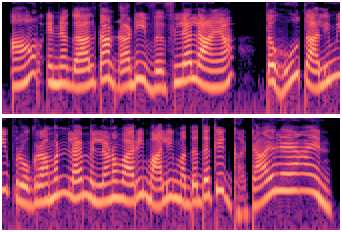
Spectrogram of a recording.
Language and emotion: Sindhi, angry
